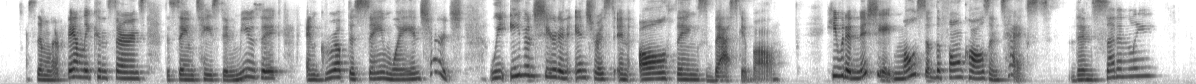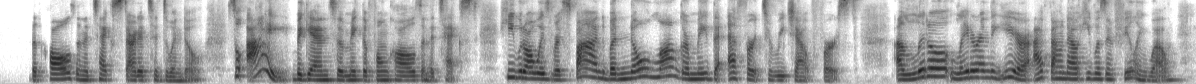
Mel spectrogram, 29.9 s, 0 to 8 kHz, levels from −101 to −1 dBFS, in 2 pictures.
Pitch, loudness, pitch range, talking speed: 195 Hz, -26 LUFS, 165-245 Hz, 165 wpm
